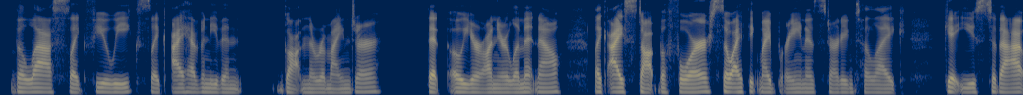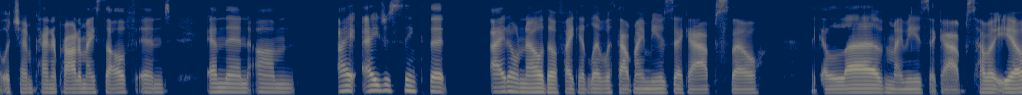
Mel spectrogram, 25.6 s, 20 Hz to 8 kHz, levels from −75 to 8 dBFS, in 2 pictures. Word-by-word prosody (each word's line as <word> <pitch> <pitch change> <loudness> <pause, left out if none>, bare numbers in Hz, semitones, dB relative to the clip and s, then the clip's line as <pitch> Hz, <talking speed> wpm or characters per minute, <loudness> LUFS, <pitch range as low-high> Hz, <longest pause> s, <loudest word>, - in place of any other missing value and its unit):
the 135 -2 -1
last, 130 -1 +4
like, 125 -3 -1
few 135 -2 -2
weeks, 130 +3 -2
like, 125 -2 -3
I 125 0 +5
haven't 130 0 -2
even 120 -2 -5 0.5
gotten 120 - -1
the 120 -1 -3
reminder 120 +4 -2 0.6
that, - - +6
"Oh, 130 - +2
you're 125 -1 +2
on 120 +1 +2
your 120 0 +2
limit 120 +1 0
now." 135 +1 +1 0.4
Like, 140 - +3
I 135 0 +10
stopped 125 -1 +3
before, 130 +2 +4
so 140 0 +4
I 130 0 +5
think 140 +2 -5
my 130 -1 +4
brain 120 +1 -4
is 125 -1 -3
starting 125 0 -3
to, 120 - -5
like, 120 -1 -3 0.5
get - - +4
used 130 0 0
to 140 - -1
that, 130 0 +7
which - - -4
I'm 120 0 -4
kinda 120 0 -2
proud 120 +1 +2
of 120 - -1
myself, 120 +1 -3
and 125 -1 -6 0.5
and 135 +1 -2
then, 130 -1 -2
um, 125 -2 -6 0.5
I 165 +1 0
I 170 +2 +1
just 170 -1 -4
think 165 -3 -5
that 140 -3 +1 0.5
I 140 +1 +1
don't 145 -3 -3
know, 130 0 +2
though, 125 0 0
if 115 - -9
I 115 -1 +1
could 115 0 -6
live 115 -1 -3
without 115 -2 -2
my 115 0 -2
music 115 0 -4
apps, 105 0 -1
though, 105 0 -3 0.6
like, - - -15
I - - -3
love 115 +1 +1
my 110 -2 -4
music 110 0 -6
apps. - - -1
How - - -3
about 120 -2 0
you? 120 - +2
125 Hz, 170 wpm, -26 LUFS, 120-130 Hz, 0.6 s, I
